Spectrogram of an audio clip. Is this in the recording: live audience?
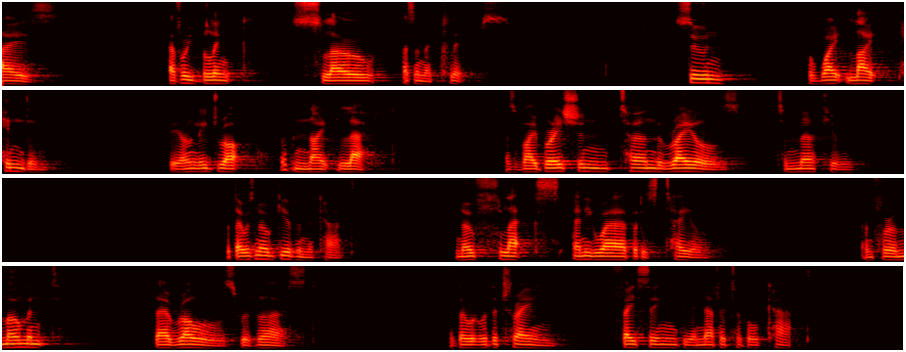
yes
